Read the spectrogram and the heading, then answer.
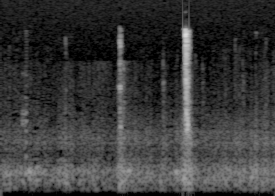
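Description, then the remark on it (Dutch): A low, steady rumble of a car interior on the move, fairly quiet, with two brief sharp clicks cutting through about half a second apart. “Want ik zit natuurlijk in de auto.”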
